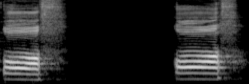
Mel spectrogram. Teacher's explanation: قاف ہمیشہ ہر صورت میں موٹا پڑھا جاتا ہے، اس کو کاف نہیں پڑھتے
